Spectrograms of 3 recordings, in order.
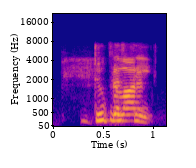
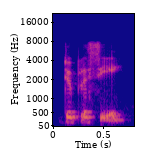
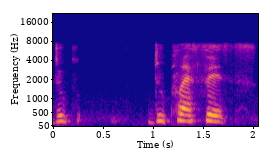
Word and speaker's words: Du Plessis: Du Plessis. It's not Du Plessis with the S on the end. No, the S is silent. Okay. So, that's all you had to say. Du Plessis.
